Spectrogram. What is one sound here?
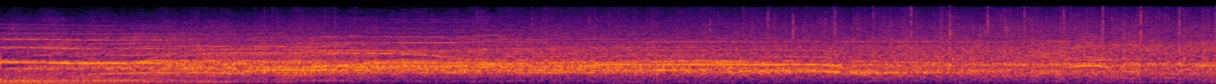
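A band plays slow, droning live music through loudspeakers in a large hall.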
